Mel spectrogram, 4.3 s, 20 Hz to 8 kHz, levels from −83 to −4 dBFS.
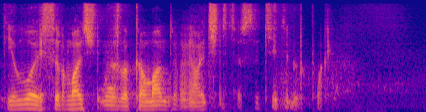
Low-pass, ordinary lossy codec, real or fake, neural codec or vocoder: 7.2 kHz; MP3, 48 kbps; fake; codec, 16 kHz, 0.5 kbps, X-Codec, HuBERT features, trained on balanced general audio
